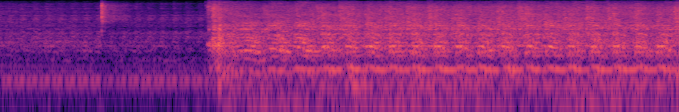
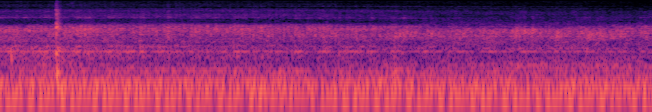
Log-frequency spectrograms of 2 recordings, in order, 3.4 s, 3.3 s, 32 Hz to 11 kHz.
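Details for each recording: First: 1993 Chevy 2500 6.5 diesel, cranking after DB2 injection pump replacement and bleeding air, batteries getting weak: two long cranks of a few seconds each, steady starter beat without proper catch; long-cranking hard start, later smokes heavily. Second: 1993 Chevy 2500 turbo 6.5 diesel after fitting a replacement DB2 injection pump, which replaced a faulty pump that smoked heavily. Smooth, even idle rumble with no misses or knocks and no longer heavy smoke. Normal, healthy idle.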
